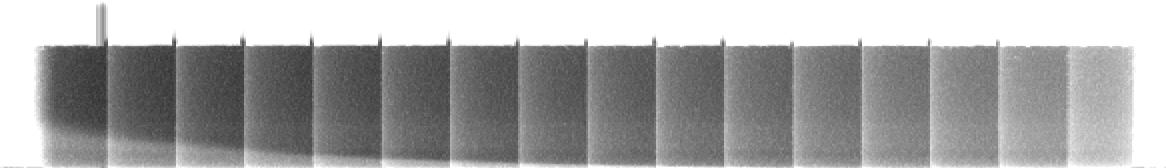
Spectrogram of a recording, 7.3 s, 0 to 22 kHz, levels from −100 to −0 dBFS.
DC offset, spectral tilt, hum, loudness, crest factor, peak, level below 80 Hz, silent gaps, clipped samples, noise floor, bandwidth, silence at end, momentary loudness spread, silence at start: under 0.1%; 8.5 dB/octave; none; -16 LUFS; 20 dB; 0 dBFS; under -90 dBFS; none; under 0.1%; -58 dBFS; 17 kHz; 0.65 s; 19 LU; 0.25 s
